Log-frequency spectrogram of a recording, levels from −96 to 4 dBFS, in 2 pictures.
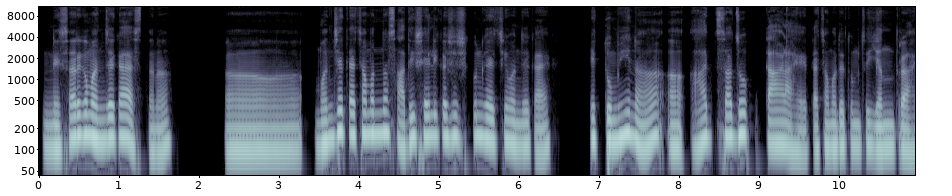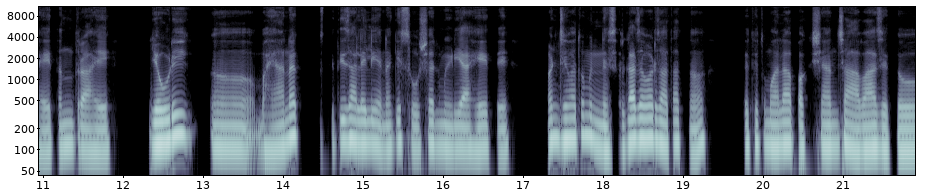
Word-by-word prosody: निसर्ग 140 +9 +1
म्हणजे 145 -2 +3
काय 150 -1 +2
असतं 100 -1 -7
ना, 100 +3 -2 0.8
अ, - - -4 1.1
म्हणजे 140 +9 +2
त्याच्यामधनं 170 +1 +1
साधी 135 -4 -2
शैली 155 +1 -1
कशी 150 0 0
शिकून 155 +2 -5
घ्यायची 135 -2 -1
म्हणजे 120 -2 0
काय, 100 0 -3 0.5
की 140 - 0
तुम्ही 140 +5 +4
ना 140 -6 +1 0.3
अ, 115 0 0 0.3
आजचा 145 +2 -1
जो 165 +2 +3 0.3
काळ 125 -1 +1
आहे, 105 -4 -2
त्याच्यामध्ये 115 +2 -3
तुमचं 115 0 -4
यंत्र 110 0 0
आहे, 100 0 -2
तंत्र 115 -1 -1
आहे. 100 0 0 0.6
एवढी 135 +7 +7 0.3
अ, 115 - -3 0.6
भयानक 110 +8 +2 0.3
स्थिती 125 +3 -4
झालेली 125 -2 +3
आहे 115 - +1
ना, 110 +1 -1
की 130 - -1
सोशल 115 0 -3
मीडिया, 110 -1 +1
हे, 105 +1 0
ते. 100 -2 -5 0.5
पण 135 +3 +2
जेव्हा 140 +1 +5
तुम्ही 155 -2 +2
निसर्गाजवळ 135 +6 +3
जातात 125 0 +1
ना, 100 +2 -1 0.6
तिथे 115 +2 -2
तुम्हाला 120 +1 +3
पक्ष्यांचा 115 +1 0
आवाज 110 +1 +3
येतो, 100 -1 +1
120 Hz, 140 wpm, -26 LUFS, 110-140 Hz, 1.1 s, एवढी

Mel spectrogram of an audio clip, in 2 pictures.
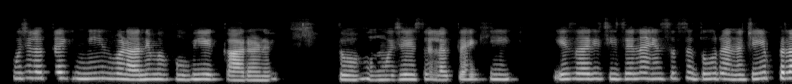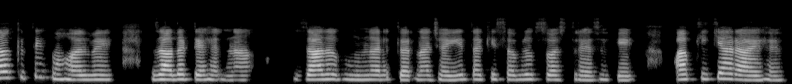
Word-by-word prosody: मुझे 275 +1 -5
लगता 285 0 -2
है - - 0
कि 275 0 -12
नींद 265 +1 -2
बढ़ाने 230 -2 +3
में 240 0 0
वो 230 -1 -5
भी 235 0 +1
एक 230 +1 -7
कारण 195 -1 +2
है। 195 - -4 0.7
तो 215 -1 -1 0.2
मुझे 220 +2 -1
ऐसा 230 +1 -3
लगता 210 -1 -2
है 235 0 -2
कि 235 0 -4 0.4
ये 240 0 0
सारी 250 0 +1
चीज़ें 255 0 -2
ना 270 +1 0
इन 255 - -3
सब 265 +1 -8
से 275 +2 -6
दूर 250 +1 -2
रहना 230 -2 0
चाहिए 255 +4 -1
प्राकृतिक 300 +3 +2
माहौल 220 -3 +2
में 220 0 -1 0.4
ज़्यादा 225 +1 +7
टहलना, 215 -3 -1 0.5
ज़्यादा 225 +1 +6
घूमना 220 -1 -1
र 220 - -5
करना 210 +1 +1
चाहिए 210 +1 -1
ताकि 230 +1 -3
सब 220 -1 -4
लोग 235 0 -1
स्वस्थ 220 0 -3
रह 200 -2 -1
सकें। 200 -2 -4 0.5
आपकी 235 +1 +3
क्या 255 -2 +5
राय 205 -1 +5
है? 200 +1 -6
230 Hz, 180 wpm, -20 LUFS, 215-250 Hz, 0.7 s, ज़्यादा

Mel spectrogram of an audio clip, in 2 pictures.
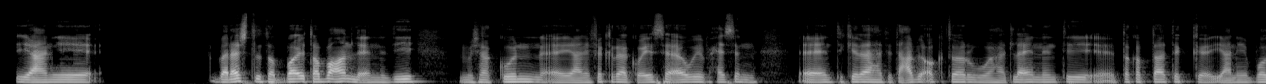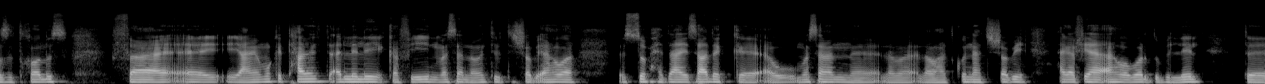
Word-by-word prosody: يعني 110 -1 +3 1.2
بلاش 120 +5 +6
تطبَّقي 130 +1 +4
طبعًا؛ 125 +1 +5
لأن 105 -1 0
دي 125 +3 +2 0.4
مش 105 0 -5
هتكون 120 +2 +2
يعني 100 -2 0
فكرة 120 +1 0
كويسة 105 0 0
أوي، 115 +1 +2
بحيث 115 0 -4
إن 110 -3 -4 0.4
آآ، 105 0 +3
أنتِ 110 +1 -6
كده 115 -1 +2
هتتعبي 110 +1 -1
أكتر 115 -1 -1
وهتلاقي 105 +1 -1
إن 110 0 -3
أنتِ 110 0 -5
آآ، 110 -2 -2
الطاقة - - -3
بتاعتِك 115 0 -2
يعني 100 0 -2
باظِت 110 0 -3
خالص. 120 +2 -2 0.4
ف 115 - -4
آآ، 110 0 +2
يعني 110 0 0
ممكن 125 +2 -3
تحاولي 125 0 +3
إن - - -1
أنتِ 130 +1 -7
تقلّلي 120 -1 +2
كافيين 115 +1 -2
مثلًا 110 0 -2
لو 100 +1 -2
أنتِ 110 +1 -5
بتشربي 110 -2 -3
قهوة 110 0 +1 0.4
الصبح 120 +1 -2
ده 115 +1 +1
هيساعدِك، 115 +1 +1
أو 105 -1 -2
مثلًا 110 -2 -2
لو 100 -1 -4
لو 100 0 -3
هتكوني 110 +3 -3
هتشربي 110 +1 -3 0.3
حاجة 115 -1 0
فيها 110 0 +2
قهوة 115 -1 +1
برضو 110 -1 -1
بالليل، 110 +3 -1 0.4
ت 110 - -1
110 Hz, 135 wpm, -24 LUFS, 105-120 Hz, 1.2 s, بلاش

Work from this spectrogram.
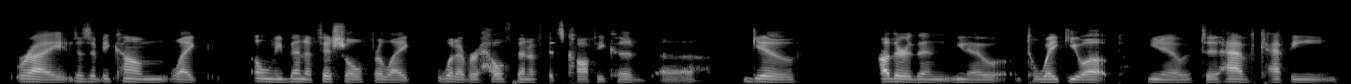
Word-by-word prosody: Right, 120 -3 +3
does 140 -2 -6
it 130 - -6
become, 125 -3 -2
like, - - +1 0.6
only 130 -2 -1
beneficial 125 -1 +3
for, 125 -1 -4
like, 110 -2 -1 0.2
whatever 120 -3 -2
health 125 0 -2
benefits 120 -2 -3
coffee 120 0 -2
could, 120 -4 -6 0.2
uh, 105 0 -8 0.5
give, 125 -4 +2 0.8
other 130 -1 +7
than, 115 -2 -6
you 125 -1 -3
know, 110 0 -6 0.2
to 125 - -7
wake 125 - +2
you 255 - +2
up, - - +3 0.3
you 120 -2 -1
know, 110 +1 -5
to 120 -2 -1
have 125 -1 +5
caffeine. 120 -2 -3
120 Hz, 130 wpm, -26 LUFS, 115-130 Hz, 0.8 s, other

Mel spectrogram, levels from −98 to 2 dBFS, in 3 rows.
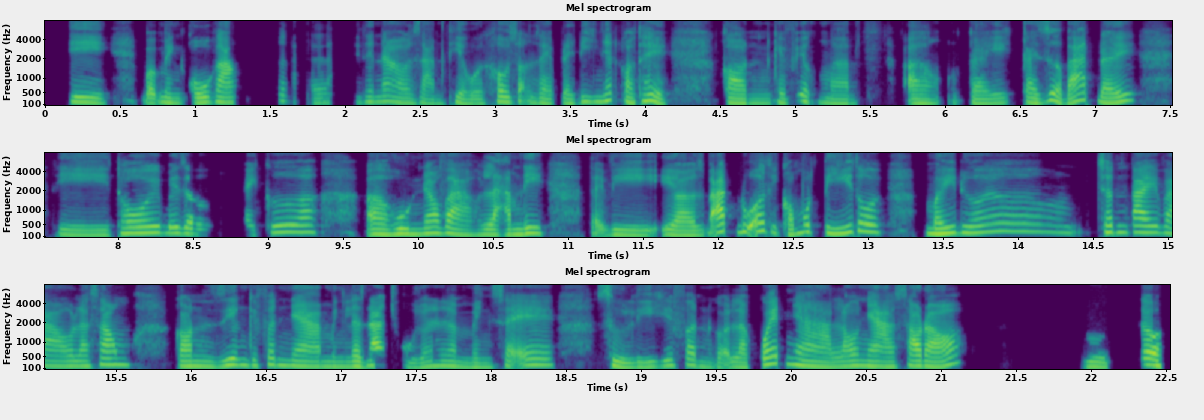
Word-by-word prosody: Thì 175 -4 +1 0.2
bọn - - -1
mình 165 -3 -1
cố 165 +1 +2
gắng 175 -2 +3 0.3
là 215 - -11 0.2
làm 155 +1 -9 0.2
như 170 - -16
thế 185 - -5
nào 185 -5 -2
giảm 140 -2 -6
thiểu 135 +3 -4
cái 135 0 -4
khâu 185 +6 0
dọn 175 -1 -5
dẹp 150 -3 -4
đấy 150 -3 -3
đi 190 - -4
nhất 205 +6 -2
có 175 - 0
thể. 215 -4 +2 0.4
Còn 150 -2 -1
cái 160 +1 -5
việc 205 -5 -4
mà, 145 -3 -4 0.3
ờ, 150 -1 -2 0.2
cái 145 +3 -3
cái 160 -2 0
rửa 240 - +2
bát 250 - +1
đấy, 180 +7 +2 0.3
thì 155 -2 -3
thôi 210 +2 +4
bây 210 -1 +1
giờ 195 - +2 0.4
mày 165 - -7
cứ, 245 +1 +1 0.3
ờ, 180 +1 +4
hùn 180 +1 +3
nhau 205 +2 +4
vào 175 -7 +2
làm 170 0 +1
đi, 205 +1 +3 0.3
tại - - -4
vì, 155 -1 -1
ờ, 155 -1 +3
bát 260 +1 +7
đũa 275 +3 +5
thì - - -6
có 170 - 0
một 255 +3 0
tí 205 +2 +2
thôi, 260 -2 +3 0.3
mấy 195 +2 +5
đứa 225 0 +1 0.8
chân 235 -1 +1
tay 235 -1 +4
vào 180 -5 0
là 180 0 0
xong. 225 +4 +1 0.3
Còn 180 -1 +2
riêng 210 +5 +1
cái 195 - -4
phần 220 -3 -1
nhà, 180 -3 +3
mình 165 -1 -3
là 175 - +4
gia 195 +4 +5 0.2
chủ 145 -3 -8
cho 155 - -2
nên 185 - -2
là 180 - 0
mình 150 -3 -4
sẽ 215 +8 0 0.3
xử 180 -6 +1
lý 155 +2 -2
cái 195 - -1
phần, 195 -6 -3
gọi 155 - -3
là, 155 -1 +1
quét 245 - +3
nhà, 180 -8 +2
lau 175 +4 +1
nhà 175 -3 +2
sau 185 +2 +4
đó. 180 +10 +4 0.8
Ừ, 165 -1 0 0.2
rồi. 220 -2 +8
180 Hz, 235 wpm, -22 LUFS, 160-210 Hz, 0.8 s, rồi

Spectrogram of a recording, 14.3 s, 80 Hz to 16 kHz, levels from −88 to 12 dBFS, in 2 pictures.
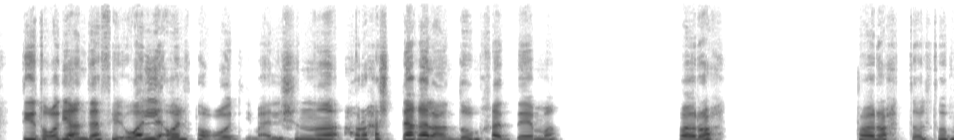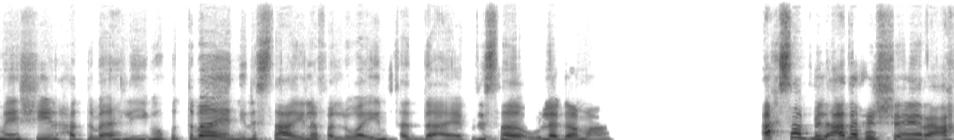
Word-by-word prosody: تيجي 260 -1 +3
تقعدي 230 +1 +2
عندنا 220 +2 +3
ف 250 -1 -8
هو 225 +1 -2
قال 245 +2 +5
لي 295 - +3
الأول 275 +1 0
تقعدي 180 -8 -7
ما - - -13
قاليش 205 +3 -8
إن - - -5
أنا 240 +2 0
هارُوح 245 +3 -2
أشتغل 255 -4 +4
عندهم 210 +4 -3
خدامة، 205 +2 -3 0.9
فرُحت 215 +5 +1 1.0
فرُحت 235 +1 -1
قلت 220 +5 -9
له 270 - -2
ماشي 260 +3 -1
لحد 235 -3 -6
ما 220 -2 -2
أهلي 230 -1 -5
ييجوا، 225 +6 -5
وكنت 330 +4 -9
بقى 330 -2 +6
يعني 260 -4 -4
لسه 280 +1 -3
عيّلة 240 +5 +1
فاللي 215 -7 -6
هو 235 - -3
إيه 230 +1 -1
مصدقة 215 -7 -3
يعني، 170 -1 -3
كنت 215 +8 -13
لسه 245 0 -1
أولى 215 0 +3
جامعة. 190 -5 -1 1.1
أحسن 455 -1 +6
من 320 - -1
القاعدة 345 +6 +6
في 350 - -2
الشارع. 290 -7 +2
240 Hz, 190 wpm, -22 LUFS, 215-270 Hz, 1.1 s, بقى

